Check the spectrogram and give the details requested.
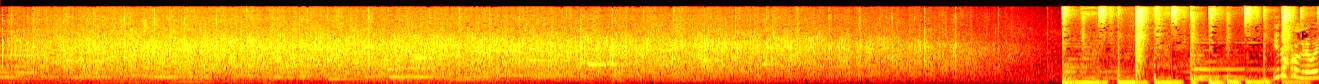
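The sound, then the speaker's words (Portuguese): Sustained applause given as a farewell tribute to a late friend, many hands in a dense, steady clatter for about ten seconds that thins out, then cuts abruptly to loud rhythmic music. “em nome de toda a equipe do Alotênica, ainda que virtuais, os nossos sinceros aplausos, meu amigo.”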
